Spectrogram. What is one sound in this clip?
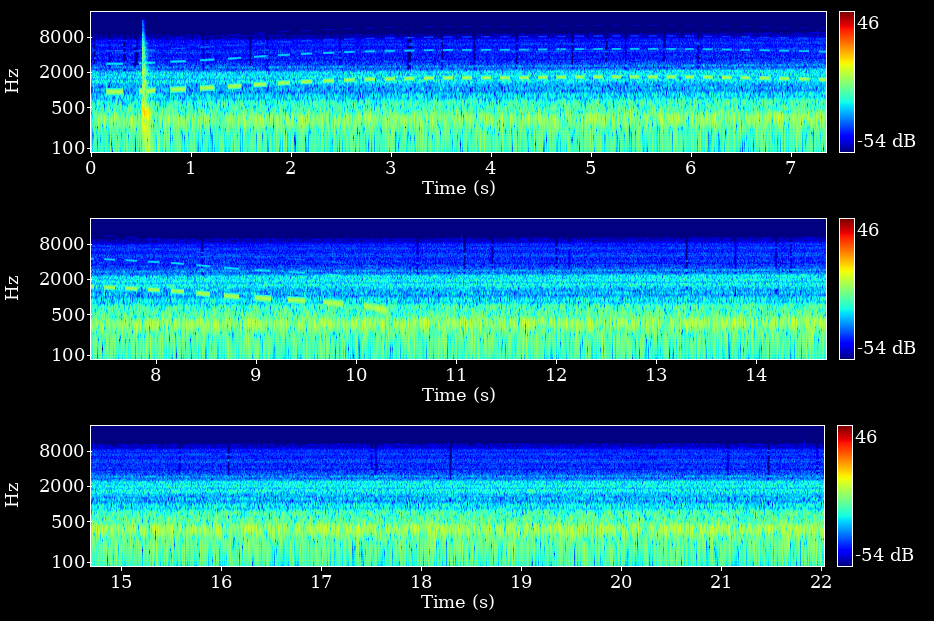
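Wind rushes steadily past a glider's cockpit.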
